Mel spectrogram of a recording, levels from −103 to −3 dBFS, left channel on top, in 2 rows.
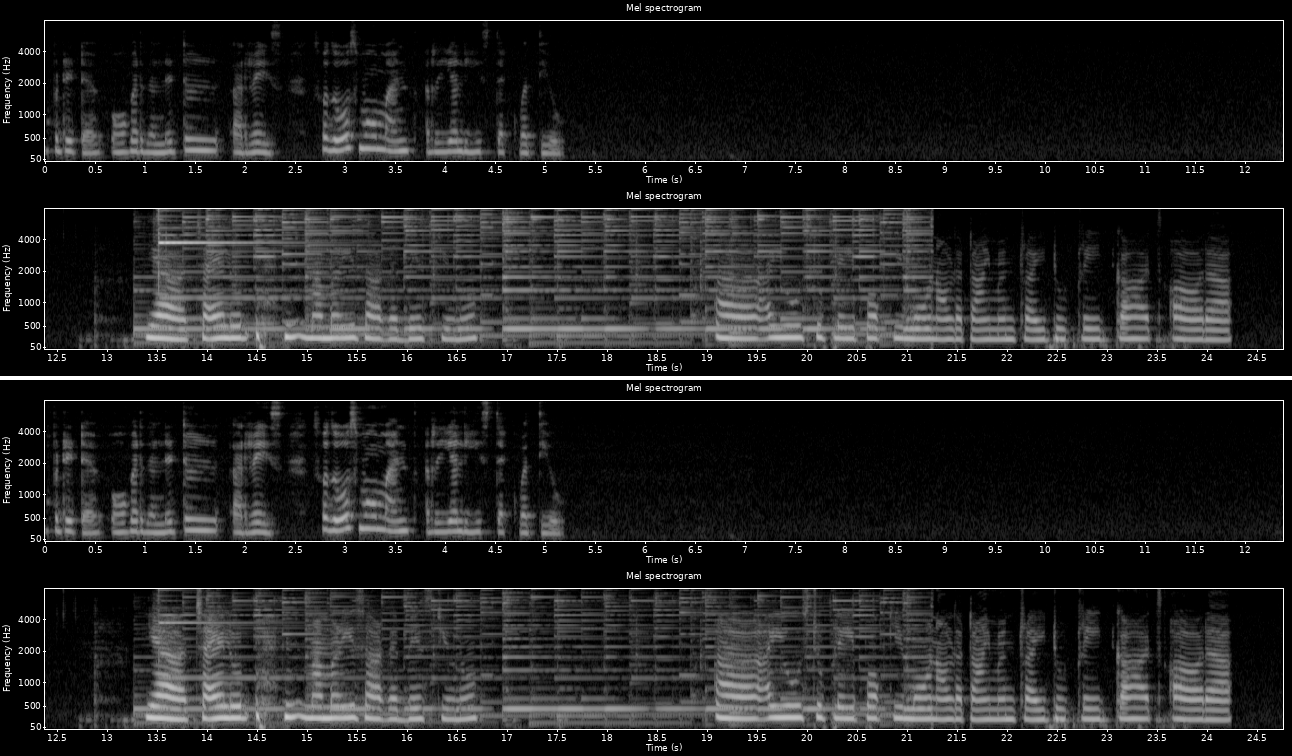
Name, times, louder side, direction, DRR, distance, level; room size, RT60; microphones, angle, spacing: voice 1, 0.0-5.2, right 2 dB, 75° right, 7.1 m, -47 dB
Acoustic guitar, 13.3-21.2, left 3 dB, 35° left, 3.6 m, -47 dB
voice 2, 13.4-16.7 19.1-24.2, right 2 dB, 90° right, 3.2 m, -36 dB
Bell, 13.5-15.5, left 14 dB, 50° left, 2.9 m, -37 dB
head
